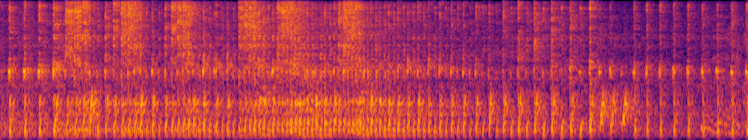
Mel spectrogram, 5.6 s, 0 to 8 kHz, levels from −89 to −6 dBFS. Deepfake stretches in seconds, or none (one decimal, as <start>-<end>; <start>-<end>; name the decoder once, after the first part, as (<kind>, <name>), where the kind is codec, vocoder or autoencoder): 1.6-2.7 (vocoder, Vocos); 4.2-4.8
